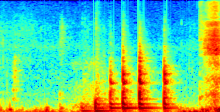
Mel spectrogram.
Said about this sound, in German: Äh, warten Sie, ich klopfe mal äh, bei Herrn Schmölzer Wahlhuber.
